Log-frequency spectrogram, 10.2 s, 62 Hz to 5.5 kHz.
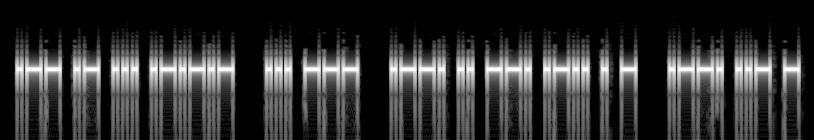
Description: Morse code, heard as a keyed tone, about 20 wpm, 600 Hz. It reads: WAS. SO PIGLET PUT
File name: cw-books / winnie-the-pooh / winnie-20wpm-page-0038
